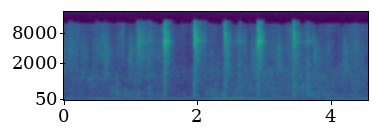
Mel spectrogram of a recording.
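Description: Boots clank on metal ladder rungs.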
